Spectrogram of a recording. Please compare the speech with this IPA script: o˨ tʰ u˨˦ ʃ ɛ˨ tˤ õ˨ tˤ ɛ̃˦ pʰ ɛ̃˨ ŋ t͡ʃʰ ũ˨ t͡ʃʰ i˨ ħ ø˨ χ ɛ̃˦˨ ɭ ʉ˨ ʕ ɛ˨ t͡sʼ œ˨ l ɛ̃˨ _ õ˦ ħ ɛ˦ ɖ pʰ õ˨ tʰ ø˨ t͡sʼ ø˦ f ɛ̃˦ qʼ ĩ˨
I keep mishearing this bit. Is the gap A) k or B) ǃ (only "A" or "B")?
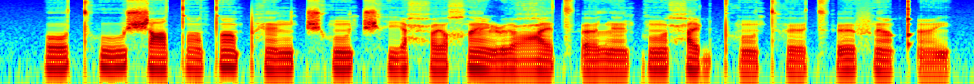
A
